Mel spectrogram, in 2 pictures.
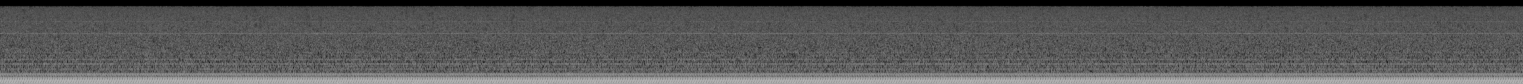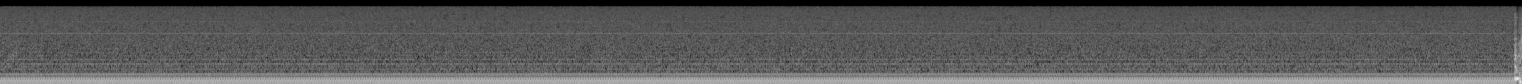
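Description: Steady static hiss with a low electrical hum, unchanging in level throughout.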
